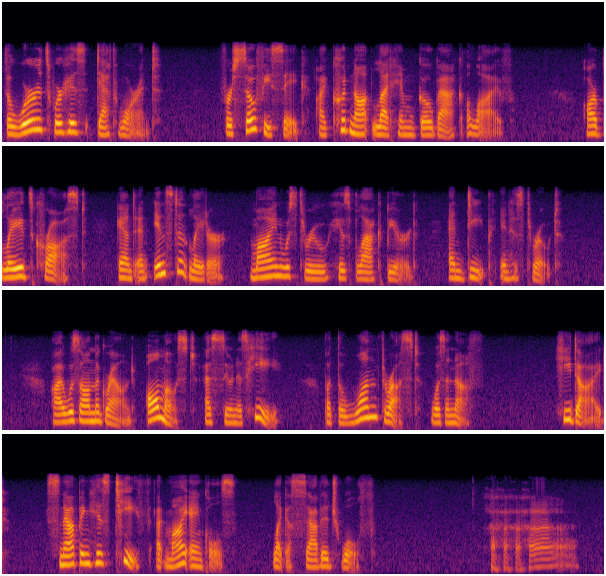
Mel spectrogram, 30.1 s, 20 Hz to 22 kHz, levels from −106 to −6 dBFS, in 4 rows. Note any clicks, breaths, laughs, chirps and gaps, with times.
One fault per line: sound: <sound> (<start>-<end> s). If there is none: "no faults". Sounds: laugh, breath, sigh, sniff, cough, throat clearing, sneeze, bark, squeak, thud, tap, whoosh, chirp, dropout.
sound: laugh (28.4-29.8 s)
